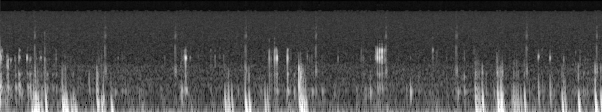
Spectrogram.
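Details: Borborygmi.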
